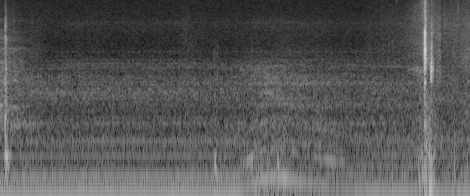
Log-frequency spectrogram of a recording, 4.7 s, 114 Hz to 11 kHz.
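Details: Chevy Trailblazer with an intermittent no-start and gauges that stop working, where a weak main body ground was found and 12.3 V reads at the OBD2 connector: a quick crank catches into a steady idle with one brief dip; normal start.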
